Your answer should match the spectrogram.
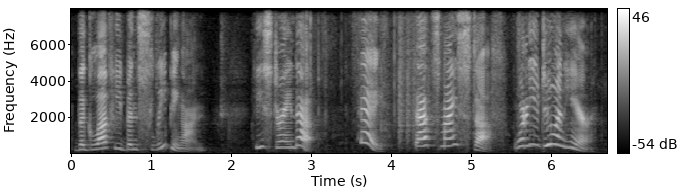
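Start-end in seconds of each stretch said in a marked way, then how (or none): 3.8-6.6 put-on boy protests in alarm, pitched up; boy's alarmed voice. Peter voiced in narrated story.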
